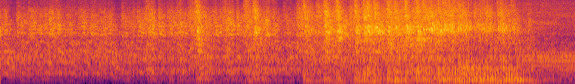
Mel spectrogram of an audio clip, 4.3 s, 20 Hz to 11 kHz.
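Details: 1969 Buick Special Deluxe, 430 big-block V8 with big cam, first start after sitting since fall 2021; fires and revs unevenly, lumpy and stumbling, running super rich because the owner had left the choke mechanically closed all the way.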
